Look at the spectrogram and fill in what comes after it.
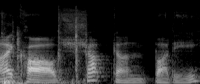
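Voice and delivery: slow, steely, unbudging tone. Retelling what people say when their car seat is taken: imitating someone steely. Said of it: "look at you with that steely expression on their face and say".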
